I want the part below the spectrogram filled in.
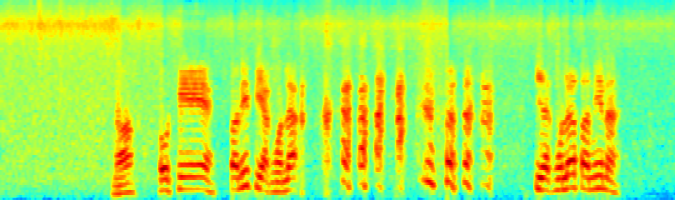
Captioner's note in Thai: เสียงหัวเราะ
